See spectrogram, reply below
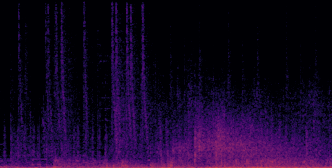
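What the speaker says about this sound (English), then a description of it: "Missiles impact." Missile impacts in the Starsector space game merge into a dense, rumbling barrage of overlapping blasts and crashes, loud and continuous with a few sharper bursts, without speech.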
